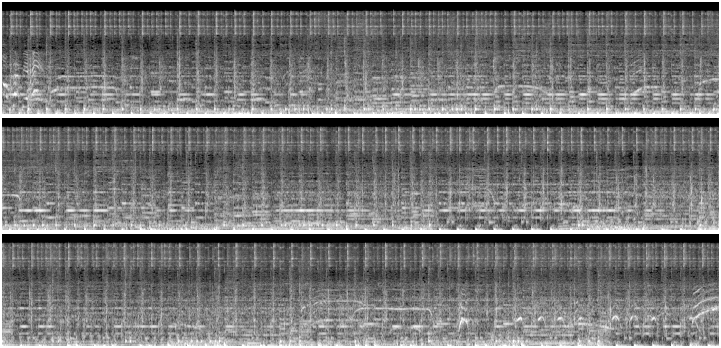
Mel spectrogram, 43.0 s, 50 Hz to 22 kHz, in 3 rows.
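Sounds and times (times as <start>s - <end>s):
electric bass guitar: 0.0s - 23.1s, 25.4s - 41.2s
choir clapping along: 0.0s - 43.0s
drums: 0.0s - 43.0s
organ and keys: 0.0s - 43.0s.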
